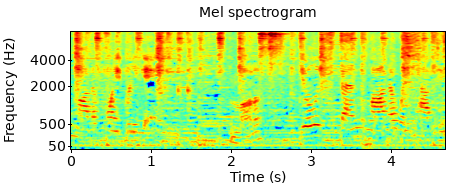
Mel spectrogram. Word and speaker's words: mana: Mana field. This is the mana field. Here, each gem you clear will yield a sparkling 1 mana point regain. Mana?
